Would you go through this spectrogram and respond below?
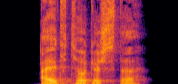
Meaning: inflection of alttürkisch: 1. strong/mixed nominative/accusative feminine singular superlative degree 2. strong nominative/accusative plural superlative degree
- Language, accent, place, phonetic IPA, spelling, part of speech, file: German, Germany, Berlin, [ˈaltˌtʏʁkɪʃstə], alttürkischste, adjective, De-alttürkischste.ogg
